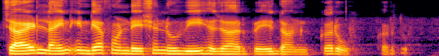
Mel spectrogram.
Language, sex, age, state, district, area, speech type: Punjabi, male, 18-30, Punjab, Patiala, urban, read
